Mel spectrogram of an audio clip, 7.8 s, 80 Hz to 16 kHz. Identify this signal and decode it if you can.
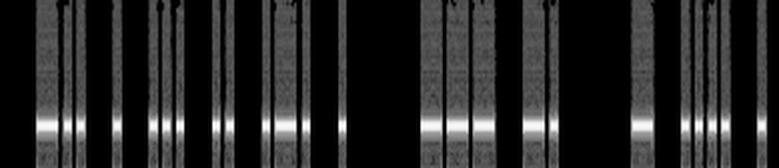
Morse code, heard as a keyed tone, about 18 wpm, spaced as for 15 wpm, 1000 Hz. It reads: DESIRE ON THE
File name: qotdfiles / 15wpm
